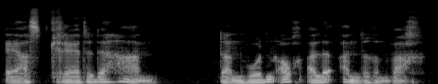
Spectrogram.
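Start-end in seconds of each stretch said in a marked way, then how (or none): none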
